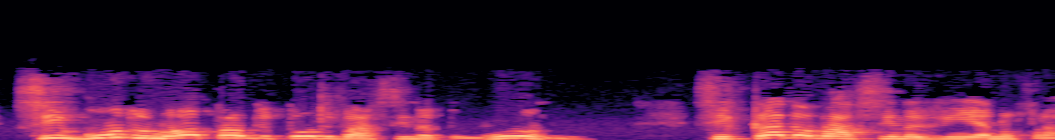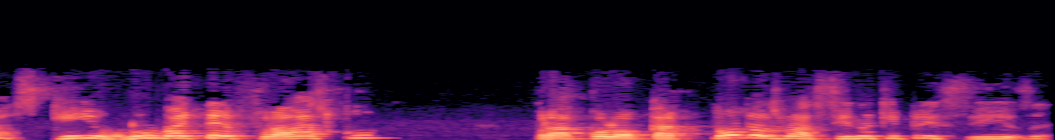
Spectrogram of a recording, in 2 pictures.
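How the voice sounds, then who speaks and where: A man's extremely high-pitched voice with ordinary pitch variation, at a fairly slow pace. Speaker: surgeon and gastroenterologist. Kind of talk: live interview. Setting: Instagram live broadcast.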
